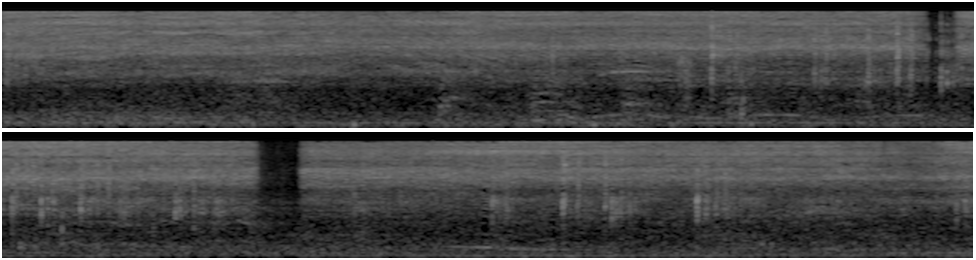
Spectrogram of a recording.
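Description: An aerosol can sprays with a steady hiss that stops briefly now and then.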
